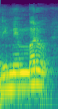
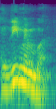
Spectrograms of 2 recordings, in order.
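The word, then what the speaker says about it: remember: अब देखिए तीनों का उच्चारण अलग हो रहा है, पहला ई का उच्चारण ई के रूप में, दूसरा का ए के रूप में, तीसरा का आ के रूप में हो रहा है। एक इसका उच्चारण एक्चुअली क्या होगा, रिमेंबर, रिमेंबर।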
